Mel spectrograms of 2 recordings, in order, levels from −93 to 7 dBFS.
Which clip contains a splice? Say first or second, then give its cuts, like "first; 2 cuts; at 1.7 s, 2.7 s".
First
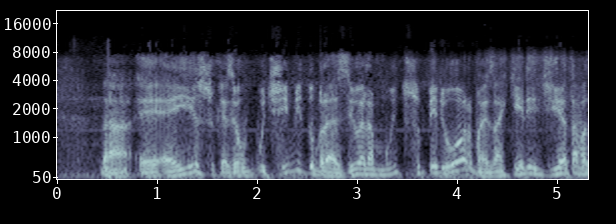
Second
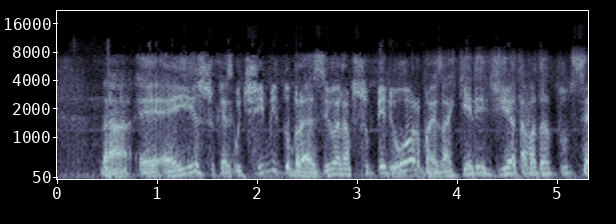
second; 2 cuts; at 1.7 s, 2.9 s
